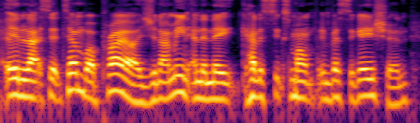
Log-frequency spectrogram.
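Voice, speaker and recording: A man's voice: mid-range voice, brisk. A man with a south London accent chatting casually in an interview, using street slang and frequent tag questions. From Lewisham, south London. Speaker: music artist guest on a prison podcast.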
